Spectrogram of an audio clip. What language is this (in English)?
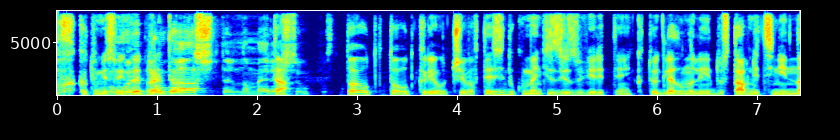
Bulgarian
